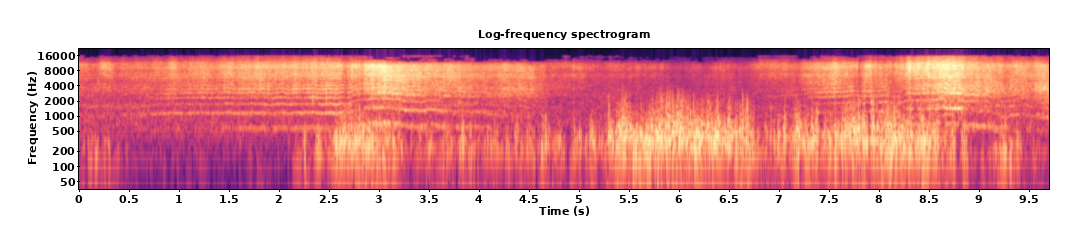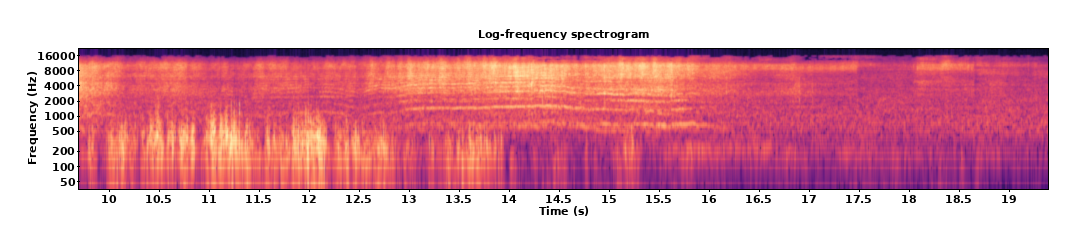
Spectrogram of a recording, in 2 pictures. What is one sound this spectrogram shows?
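A small model plane's engine whines overhead, rising and falling in pitch as it passes.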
